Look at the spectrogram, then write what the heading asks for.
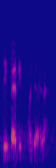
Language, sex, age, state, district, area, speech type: Hindi, male, 30-45, Bihar, Vaishali, rural, conversation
